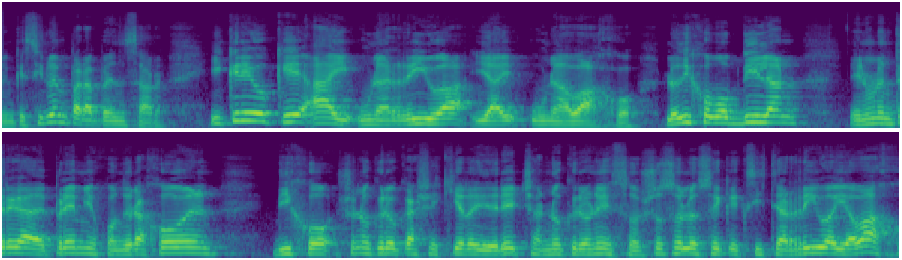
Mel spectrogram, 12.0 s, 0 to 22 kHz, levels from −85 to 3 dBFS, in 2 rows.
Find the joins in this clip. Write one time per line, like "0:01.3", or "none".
none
